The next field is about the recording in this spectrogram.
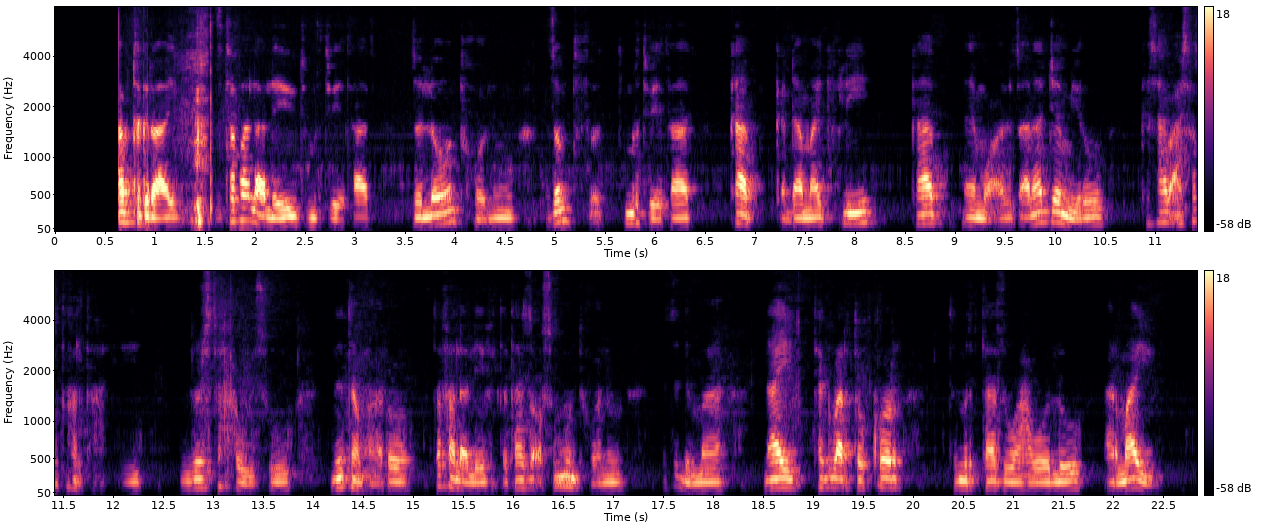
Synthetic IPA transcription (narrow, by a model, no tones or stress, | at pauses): kaβt̪ʰɨɡɾajzɨt̪ʰɐfɐlalɐjut̪ʰɨmhɨɾt̪ʰibe̞t̪ʰat̪ | zɐlːɐwɨnt̪ʰɨ̥xonuʔɨzo̞mt̪ʰɨmhɨɾt̪ʰibe̞t̪ʰat̪̚ | kʰaβkʼɐd̪amajkʰɨ̥fli | kʰaβnajmoʔlɨt͡sʼanat̪̚d͡ʒɛmːiɾu | kʰɨsaβʕa̰sːɐɾt̪ʰɐxɐlt̪ʰɐ̥kɨfli | jnβɐɾsi̥t̪ʰiħawisʼu | nɨt̪ʰɐmhaɾo̞z̥ɨt̪ʰɐfɐlalɐjufɨlt̪ʰɐt̪ʰat̪zɐ̰χʼsɨmuɨnt̪ʰɨ̥xo̞nu | ʔɨzid̪ɨmːa | najt̪ʰɐɡbaɾt̪ʰokʰːoɾ | t̪ʰɨmhɨɾt̪ʰɨt̪ʰat̪zɨwahaβɐlːuʔaɾmaɨjːu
